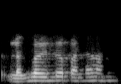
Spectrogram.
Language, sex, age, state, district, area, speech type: Sindhi, male, 30-45, Maharashtra, Mumbai Suburban, urban, conversation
